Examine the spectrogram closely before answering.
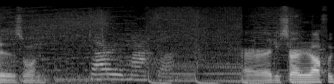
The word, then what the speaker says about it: Darumaka: Charizard Colin how do you say this one Darumaka all righty started off we got a Darumaka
